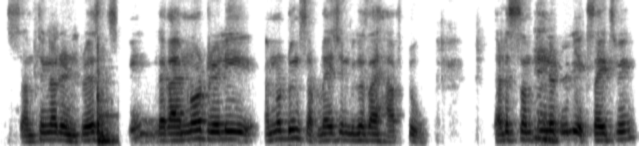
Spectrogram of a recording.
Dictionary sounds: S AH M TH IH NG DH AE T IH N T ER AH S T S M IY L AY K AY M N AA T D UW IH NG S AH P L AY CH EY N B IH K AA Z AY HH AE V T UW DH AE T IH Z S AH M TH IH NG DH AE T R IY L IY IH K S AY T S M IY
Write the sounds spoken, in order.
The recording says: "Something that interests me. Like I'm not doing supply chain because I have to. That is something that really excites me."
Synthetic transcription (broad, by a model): S AH M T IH NG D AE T IH N T ER AH S T S M IY L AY K AY M N AA T D UW IH NG S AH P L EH SH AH N B IH K AA Z AY HH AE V T UW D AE T IH Z S AH M T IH NG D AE T R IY L IY IH K S AY T S M IY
